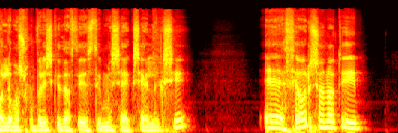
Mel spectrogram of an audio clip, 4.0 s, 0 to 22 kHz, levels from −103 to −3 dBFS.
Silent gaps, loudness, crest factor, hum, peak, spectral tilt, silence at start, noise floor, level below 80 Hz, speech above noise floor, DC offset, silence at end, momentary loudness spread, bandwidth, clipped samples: none; -13 LUFS; 10 dB; none; -2 dBFS; -4.5 dB/octave; 0 s; -67 dBFS; -32 dBFS; 55 dB; under 0.1%; 0.35 s; 5 LU; 17 kHz; under 0.1%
